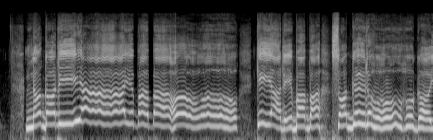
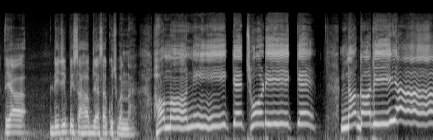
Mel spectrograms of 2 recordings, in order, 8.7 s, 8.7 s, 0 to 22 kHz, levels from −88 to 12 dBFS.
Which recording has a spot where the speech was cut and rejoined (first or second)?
second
